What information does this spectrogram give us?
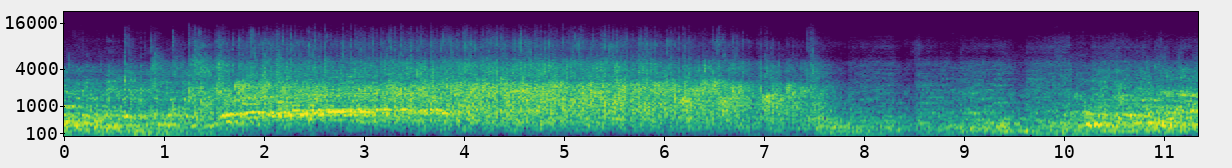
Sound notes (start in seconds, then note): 0.6 applause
